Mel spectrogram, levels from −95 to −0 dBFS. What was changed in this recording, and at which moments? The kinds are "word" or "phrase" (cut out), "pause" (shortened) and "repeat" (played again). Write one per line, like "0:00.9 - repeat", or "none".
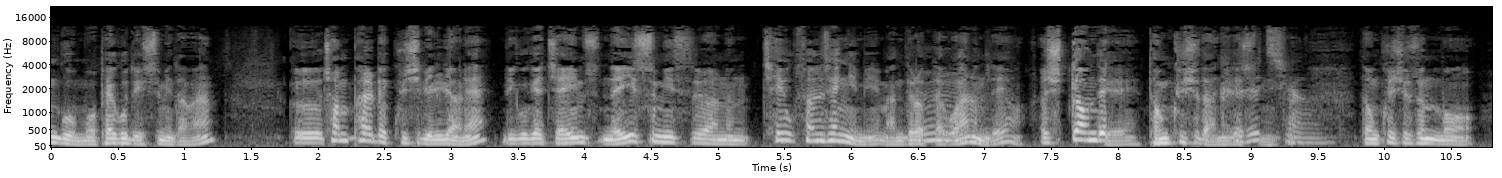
0:02.1 - word
0:03.3 - pause
0:05.3 - pause
0:07.4 - pause
0:07.9 - phrase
